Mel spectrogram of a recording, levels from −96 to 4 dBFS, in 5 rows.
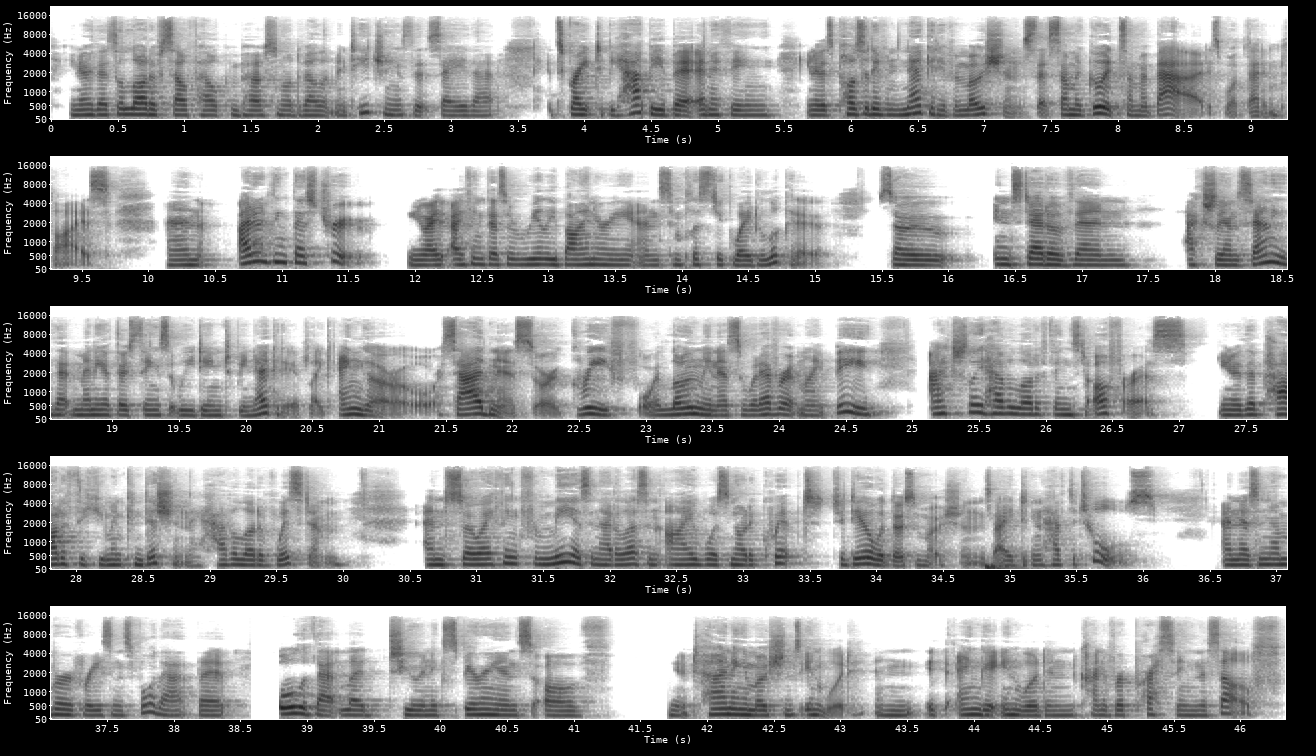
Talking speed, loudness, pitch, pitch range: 220 wpm, -21 LUFS, 185 Hz, 175-200 Hz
